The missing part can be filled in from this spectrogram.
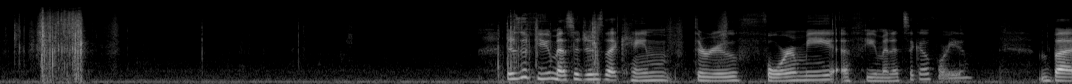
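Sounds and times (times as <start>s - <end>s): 
deck of tarot cards riffle shuffled: 0.0s - 3.6s, 5.0s - 7.4s
speech: 5.1s - 9.8s, 10.4s - 10.7s.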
